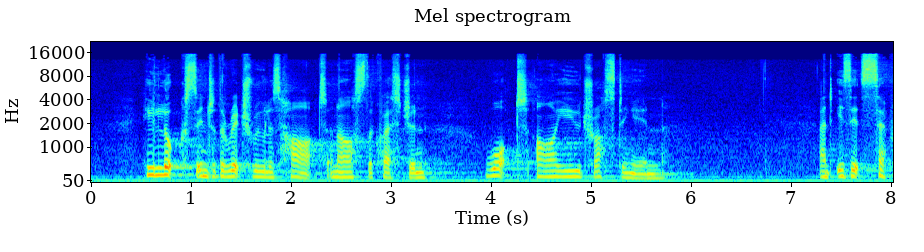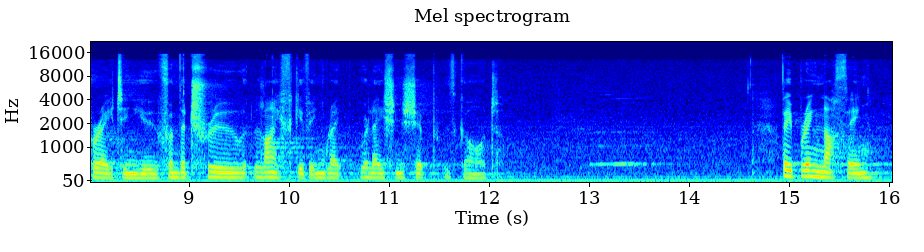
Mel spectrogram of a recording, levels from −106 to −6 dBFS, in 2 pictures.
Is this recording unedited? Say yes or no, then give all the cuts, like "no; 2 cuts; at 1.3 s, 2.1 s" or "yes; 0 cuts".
no; 1 cut; at 14.9 s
